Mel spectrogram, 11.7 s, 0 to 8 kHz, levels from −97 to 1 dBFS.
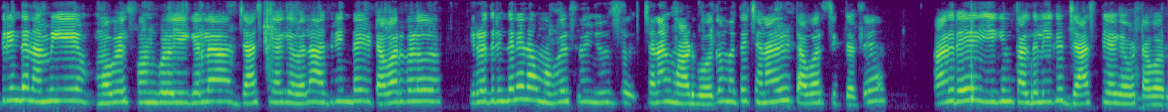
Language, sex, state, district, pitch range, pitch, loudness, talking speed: Kannada, female, Karnataka, Bellary, 255-295 Hz, 275 Hz, -14 LUFS, 175 wpm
